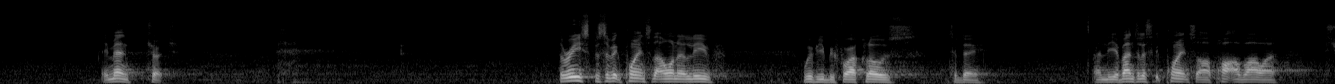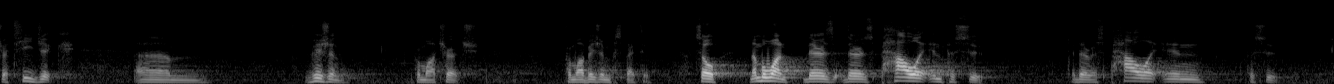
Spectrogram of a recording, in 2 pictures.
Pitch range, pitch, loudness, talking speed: 110-145 Hz, 125 Hz, -28 LUFS, 105 wpm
